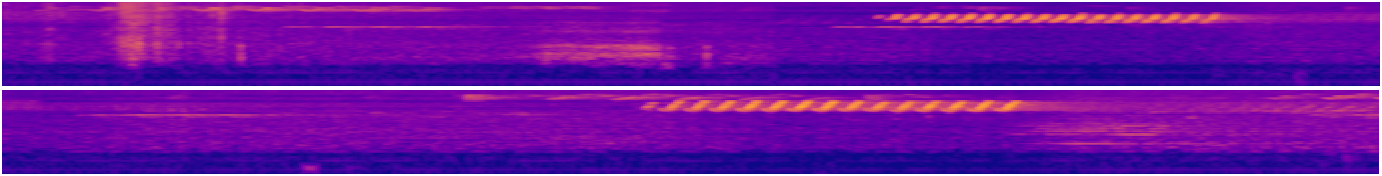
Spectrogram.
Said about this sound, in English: The pine warbler is a common and widespread species in the eastern half of the U.S. They emit a monotone trill during most months of the year across the southeast U.S. and beyond. Here's the song of the pine warbler now.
